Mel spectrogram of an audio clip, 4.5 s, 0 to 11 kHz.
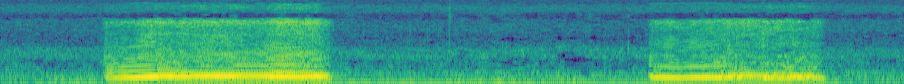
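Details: Pet cat asleep and snoring, recorded 9 May 2026: two harsh, nasal breaths about three seconds apart, the first over a second long and level, the second shorter and wavering, with near silence between.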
